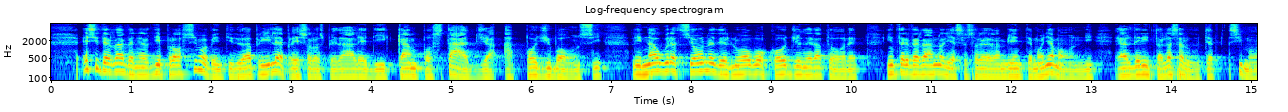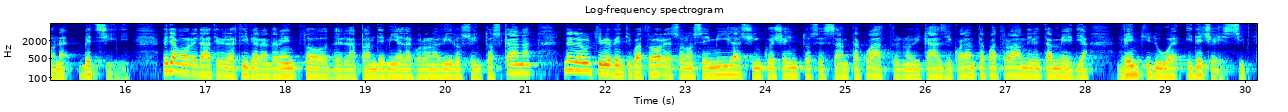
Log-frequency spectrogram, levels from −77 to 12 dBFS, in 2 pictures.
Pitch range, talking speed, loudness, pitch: 100-135 Hz, 110 wpm, -19 LUFS, 115 Hz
